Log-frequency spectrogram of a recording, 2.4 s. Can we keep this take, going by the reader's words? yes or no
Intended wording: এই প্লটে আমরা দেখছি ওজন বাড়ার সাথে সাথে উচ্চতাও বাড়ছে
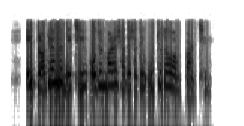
yes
